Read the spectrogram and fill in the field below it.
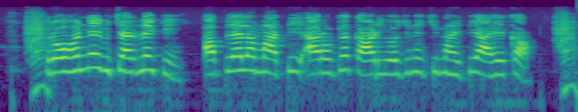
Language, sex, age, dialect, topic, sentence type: Marathi, female, 18-24, Standard Marathi, agriculture, statement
